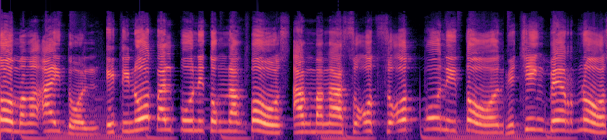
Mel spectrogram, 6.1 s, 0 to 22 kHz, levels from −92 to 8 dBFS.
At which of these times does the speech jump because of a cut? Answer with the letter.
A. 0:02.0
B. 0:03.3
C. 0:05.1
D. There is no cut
D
